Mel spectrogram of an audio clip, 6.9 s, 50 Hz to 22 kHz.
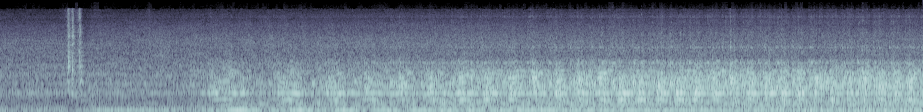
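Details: Vintage Penncrest (Lakewood) box fan, 60 Hz motor, lubricated with Zoom Spout: steady hum with faint even rattle about four times a second; rear thrust washer fault, noise quieter but persisting, changes with fan tilt.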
